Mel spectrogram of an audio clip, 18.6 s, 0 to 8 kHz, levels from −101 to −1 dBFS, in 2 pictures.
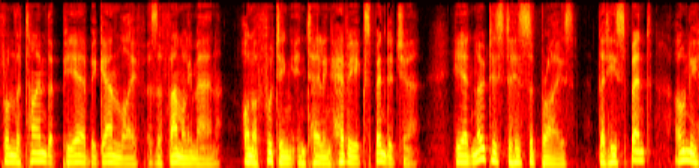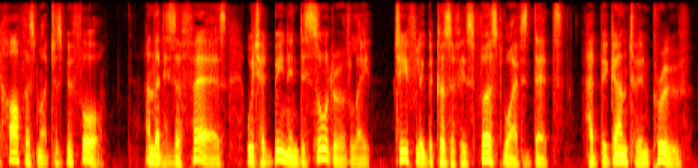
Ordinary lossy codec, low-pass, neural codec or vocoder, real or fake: AAC, 48 kbps; 7.2 kHz; none; real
